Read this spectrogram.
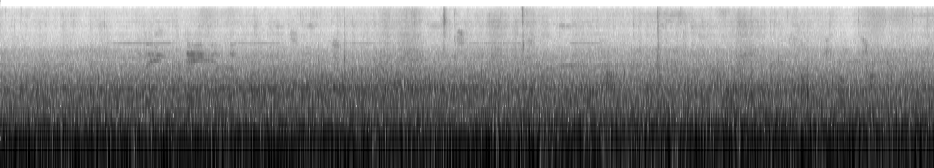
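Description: A bus engine rumbles steadily as it drives along a highway.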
